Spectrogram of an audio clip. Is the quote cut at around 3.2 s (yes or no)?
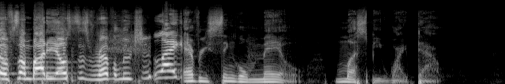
no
